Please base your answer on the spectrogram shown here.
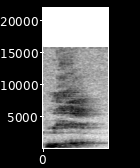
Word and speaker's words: Buch: En ese caso sí se pronuncia como una J bien marcada, no como la H que sería Machen. Decimos Machen, no decimos Buch, decimos Buch, bien marcado como una J.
